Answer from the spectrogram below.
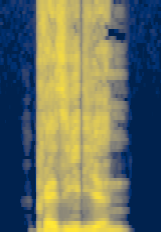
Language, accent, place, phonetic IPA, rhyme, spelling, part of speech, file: German, Germany, Berlin, [ˌpʁɛˈziːdi̯ən], -iːdi̯ən, Präsidien, noun, De-Präsidien.ogg
- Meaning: plural of Präsidium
